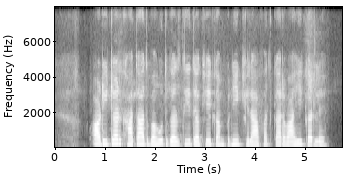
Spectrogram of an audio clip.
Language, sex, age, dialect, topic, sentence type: Magahi, female, 25-30, Northeastern/Surjapuri, banking, statement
